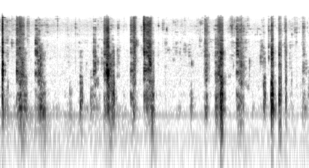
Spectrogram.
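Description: Metal spatula stirring wet, saucy beef stew in a wok, giving irregular short scrapes and clacks against the pan.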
